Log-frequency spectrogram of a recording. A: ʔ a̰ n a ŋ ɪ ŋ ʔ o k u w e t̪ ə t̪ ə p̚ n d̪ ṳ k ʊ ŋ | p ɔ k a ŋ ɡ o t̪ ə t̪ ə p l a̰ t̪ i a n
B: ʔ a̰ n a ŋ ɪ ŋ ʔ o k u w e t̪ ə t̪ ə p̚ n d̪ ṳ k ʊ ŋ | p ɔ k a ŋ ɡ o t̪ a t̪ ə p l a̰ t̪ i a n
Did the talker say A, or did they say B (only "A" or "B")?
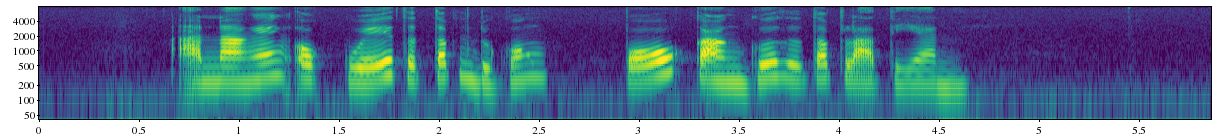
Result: A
